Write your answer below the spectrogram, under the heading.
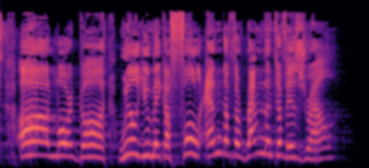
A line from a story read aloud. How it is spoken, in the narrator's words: Ezekiel fell on his face and cried with a loud voice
